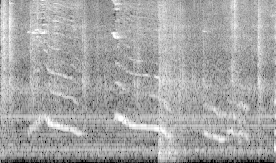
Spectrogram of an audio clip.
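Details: Maltese cross named Zac whining through his first hydrobath, not happy about it; thin descending whines repeated about every second, over a constant mechanical drone with a brief splash.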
